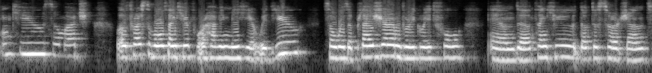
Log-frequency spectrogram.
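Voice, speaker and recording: The speaker talks at a fairly slow pace with a French accent and fairly even intonation. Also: woman, fairly high pitch for a woman. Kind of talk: question at an online meeting. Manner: halting.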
